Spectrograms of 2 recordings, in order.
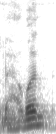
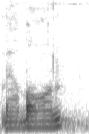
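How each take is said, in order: First: It is pronounced the way locals say it. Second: It is pronounced the way outsiders say it. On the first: The speaker has local knowledge. The speaker calls it right. "you know to call it Melbourne" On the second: The speaker lacks local knowledge. The speaker calls it wrong. "and not Melbourne"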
